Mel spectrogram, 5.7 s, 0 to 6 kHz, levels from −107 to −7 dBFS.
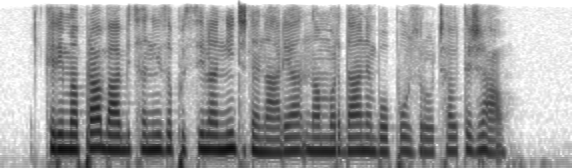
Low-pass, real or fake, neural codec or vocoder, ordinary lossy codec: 5.4 kHz; real; none; AAC, 48 kbps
